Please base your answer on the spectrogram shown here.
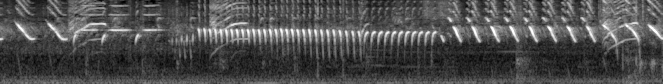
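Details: Excited canary singing a lively song: high whistled sweeps, then a fast buzzy trill of rapid repeated notes lasting over two seconds, followed by quick rising chirps and more sweeping whistles; faint low hum beneath.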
